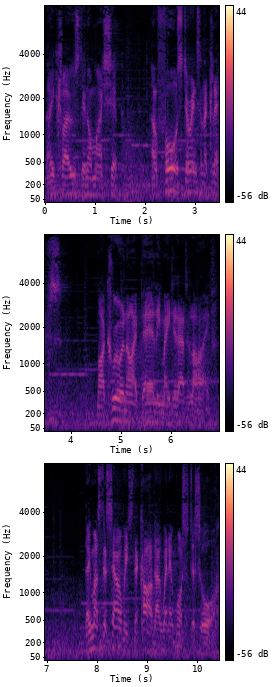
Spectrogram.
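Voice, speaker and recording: A shifty smuggler in a fantasy game, with a low-pitched voice. He sounds evasive and put-upon, over clearly audible music. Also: moderate pace. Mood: aggrieved. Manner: defensive, exasperated. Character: shifty, aggrieved male smuggler, evasive and self-pitying. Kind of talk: video game dialogue acting.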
